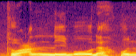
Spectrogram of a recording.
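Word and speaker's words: تُعَلِّمُونَهُنَّ: Mukallibina tu'allimunahun, mukallibina, kayaknya ditampakkan hamasnya. Mukallibina tu'allimunahun, tu'allimunahun.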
